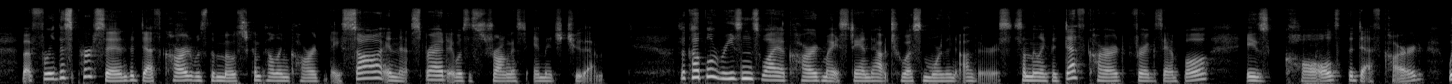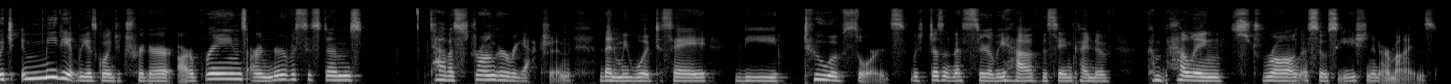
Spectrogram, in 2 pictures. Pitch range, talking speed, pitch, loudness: 165-210 Hz, 190 wpm, 175 Hz, -26 LUFS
